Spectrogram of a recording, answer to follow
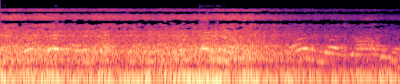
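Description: Low rumble of a two-storey house collapsing, with excited onlookers' voices over it; the rumble eases after about two and a half seconds.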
